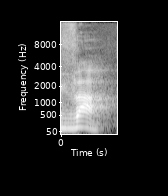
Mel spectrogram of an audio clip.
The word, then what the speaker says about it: vas: à la première personne je vais à la deuxième personne tu vas nous voyons ici que pour les deux premières personnes le s final ne se prononcent pas pour la troisième personne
